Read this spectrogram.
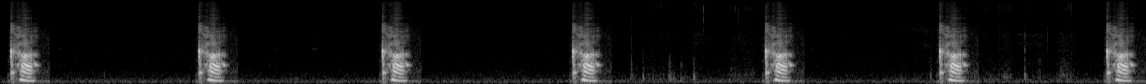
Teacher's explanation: The sound K is unvoiced, meaning your vocal cords don't vibrate when producing the sound. Your tongue also sits at the bottom of your mouth when pronouncing the sound K.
